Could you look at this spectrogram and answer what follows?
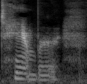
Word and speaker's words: timbre: And then timbre, and it looks like timbre, but it's pronounced timbre.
